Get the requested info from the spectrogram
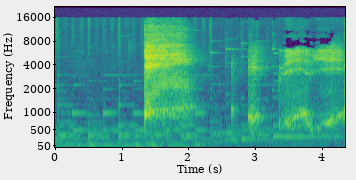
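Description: Background music with a steady run of light notes. About a second in comes a loud rough noise, and from about three seconds more rough, voice-like noises: a boy making fake crunching sounds with his mouth while pretending to eat a spoon.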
